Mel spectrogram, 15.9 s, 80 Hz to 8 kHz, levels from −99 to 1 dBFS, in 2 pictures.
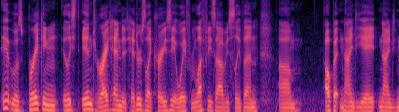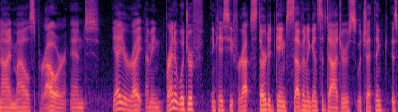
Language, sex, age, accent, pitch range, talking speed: English, male, 20-39, American, 105-130 Hz, 175 wpm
